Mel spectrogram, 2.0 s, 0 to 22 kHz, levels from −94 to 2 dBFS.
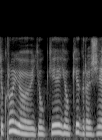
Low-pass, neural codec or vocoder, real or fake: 7.2 kHz; none; real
